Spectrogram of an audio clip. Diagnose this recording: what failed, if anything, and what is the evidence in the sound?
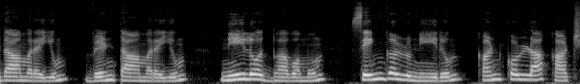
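Through the whole speech clip the timing feels faintly unsteady, with small hiccups recurring at uneven intervals rather than at any fixed rate. This is clock drift between sender and receiver, located at the network and jitter-buffer stage. The sender's audio clock runs about 2% slow relative to the receiver's, so the jitter buffer keeps draining and the receiver must keep padding the stream to avoid running dry, which leaves the delivery slightly halting.

From 0.36 s to 5.61 s the speech runs at about 98% speed, with slight stretching and occasional tiny stumbles, all in the same lengthening direction. These are repeated timing corrections made by the receiver's buffer logic, which repeats short pieces of audio to stay in step with the slower sender. Across that stretch the repeats add up to roughly a tenth of a second. 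Each edit is small, so it comes through as an uneven tempo rather than clear glitches.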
